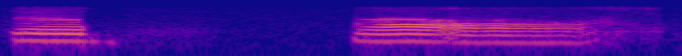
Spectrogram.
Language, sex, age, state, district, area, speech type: Assamese, male, 30-45, Assam, Golaghat, urban, conversation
